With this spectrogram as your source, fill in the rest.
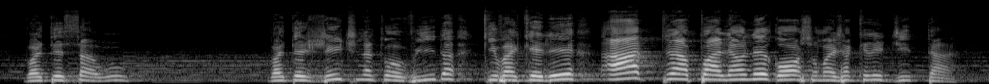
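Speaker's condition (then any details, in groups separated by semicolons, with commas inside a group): Cerebral palsy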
